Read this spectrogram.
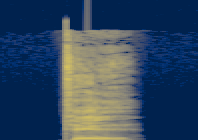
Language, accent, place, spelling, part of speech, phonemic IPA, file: German, Germany, Berlin, Till, noun / proper noun, /tɪl/, De-Till.ogg
- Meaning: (noun) obsolete form of Dill (“dill”); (proper noun) a male given name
